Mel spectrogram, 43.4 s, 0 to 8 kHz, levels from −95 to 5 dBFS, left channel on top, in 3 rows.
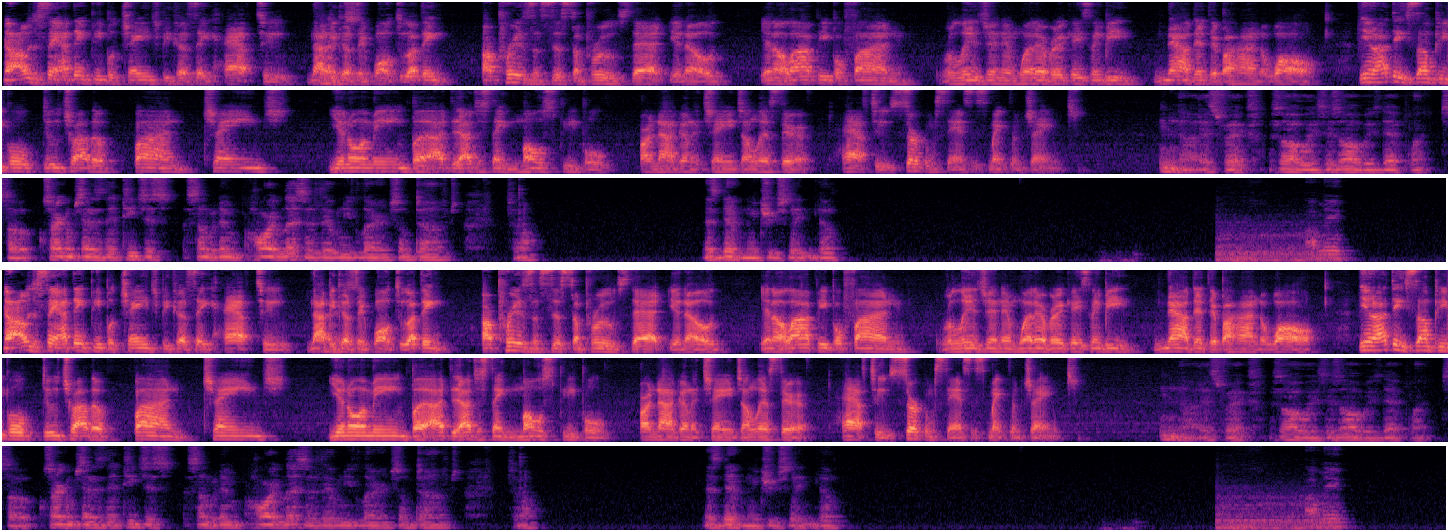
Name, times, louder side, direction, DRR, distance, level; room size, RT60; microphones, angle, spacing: voice 1, 0.0-4.4 4.8-7.2 7.6-9.0 9.4-13.1 13.6-15.5 15.8-17.3 17.7-20.5 20.8-22.5 22.9-25.2, right 5 dB, 70° right, 0.5 m, -24 dB
voice 2, 3.2-3.6 26.0-34.2 35.9-37.3, left 4 dB, 70° left, 0.4 m, -36 dB
voice 3, 41.0-42.3, left 1 dB, 10° right, 0.6 m, -41 dB
2.5 x 2.2 x 3.1 m
head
